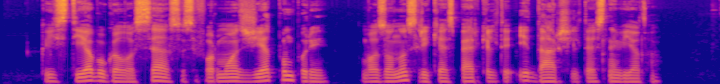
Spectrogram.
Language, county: Lithuanian, Šiauliai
